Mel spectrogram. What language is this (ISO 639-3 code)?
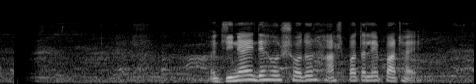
ben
